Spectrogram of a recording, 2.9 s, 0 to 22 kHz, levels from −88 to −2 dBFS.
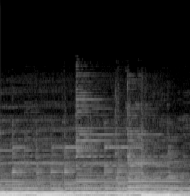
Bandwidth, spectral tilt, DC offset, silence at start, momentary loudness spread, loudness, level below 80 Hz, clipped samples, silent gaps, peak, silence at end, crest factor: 12.5 kHz; -7.5 dB/octave; under 0.1%; 0 s; 5 LU; -21 LUFS; -52 dBFS; under 0.1%; none; -8 dBFS; 0 s; 12 dB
